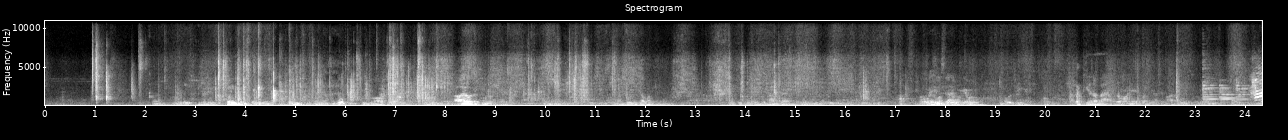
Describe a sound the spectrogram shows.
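Wooden game pieces click and clatter across a board.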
